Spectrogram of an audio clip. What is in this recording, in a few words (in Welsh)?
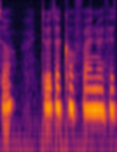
"coffa", Welsh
